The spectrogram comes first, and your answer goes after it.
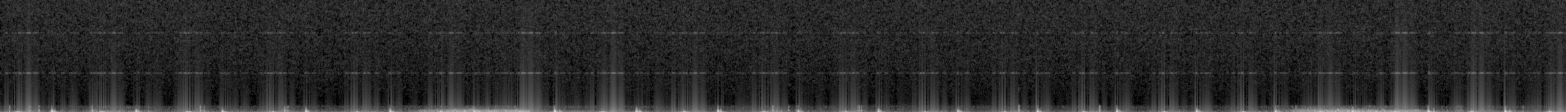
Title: Heartbeat while breath hold (with heart rate display)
